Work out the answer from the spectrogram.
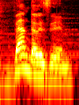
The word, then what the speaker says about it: vandalism: Another example there is vandalism, okay? It's still stressed at the beginning. Vandalism, okay? So when you listen to me, you're going to realize that I'm stressing van, that's the first syllable.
